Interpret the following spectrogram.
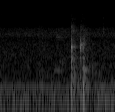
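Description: Quiet room tone with a faint steady hum, broken about one and a half seconds in by a short cluster of sharp crackles from the clear plastic cover film of a diamond painting canvas being handled and lifted.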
